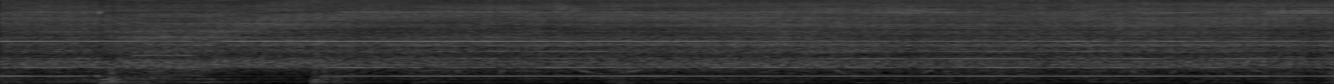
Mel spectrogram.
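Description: CNC router spindle running at high speed with a small end mill cutting outlines into a thin black sheet: a steady whine over a cutting hiss. The main tone drops out for about a second and a half near the start, then comes back steady.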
